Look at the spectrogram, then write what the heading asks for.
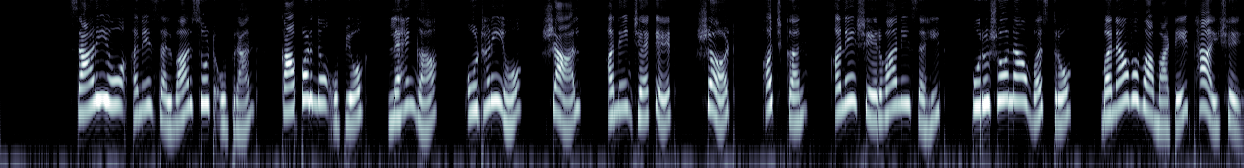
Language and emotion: Gujarati, neutral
